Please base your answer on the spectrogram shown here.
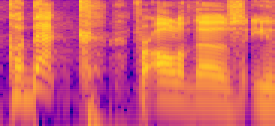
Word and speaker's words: Quebec: hell hasn't in the province of quebec uh pronounced quebec for all of those you still think french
